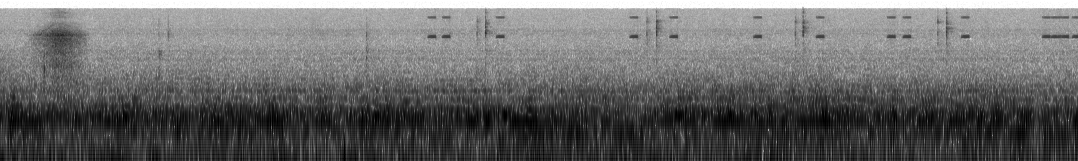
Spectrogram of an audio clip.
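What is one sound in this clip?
Soft electronic blips sound as a pointer moves over menu items.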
